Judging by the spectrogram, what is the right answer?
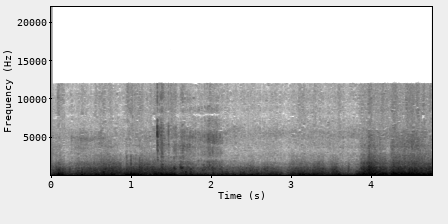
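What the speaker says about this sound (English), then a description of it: "that wind's ripping!" Strong wind gusting at a pond during a bass fishing outing, a loud continuous roar buffeting the microphone that swells again near the end, no voices heard.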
